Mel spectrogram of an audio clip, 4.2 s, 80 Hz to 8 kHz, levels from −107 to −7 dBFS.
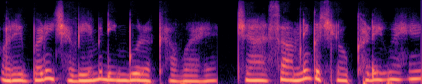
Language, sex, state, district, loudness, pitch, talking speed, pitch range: Hindi, female, Bihar, Darbhanga, -32 LUFS, 220 Hz, 225 wpm, 205-240 Hz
